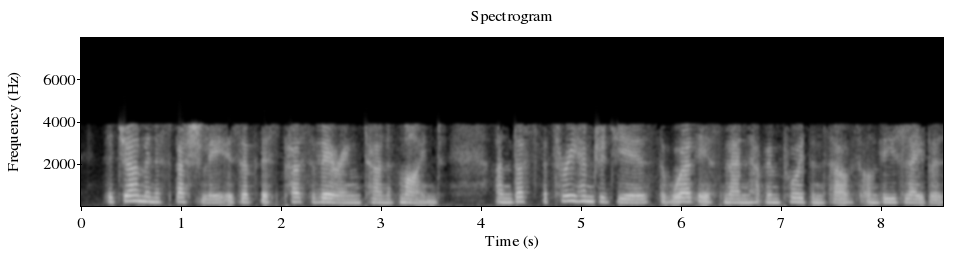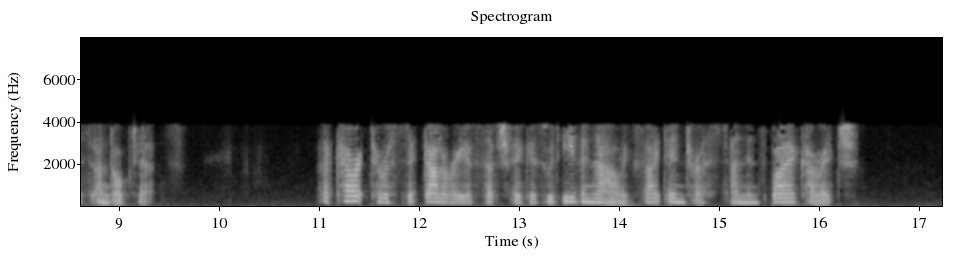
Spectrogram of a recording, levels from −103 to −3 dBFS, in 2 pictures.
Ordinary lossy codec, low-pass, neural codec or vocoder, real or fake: AAC, 16 kbps; 7.2 kHz; codec, 16 kHz in and 24 kHz out, 1 kbps, XY-Tokenizer; fake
